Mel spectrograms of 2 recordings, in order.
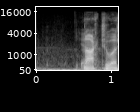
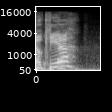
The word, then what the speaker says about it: Noctua: Noctua shells. Noctua? Is that how you say it? Yeah. Noctowl? Like no. A Pokemon? That's a computer fan brand. Oh, okay. Noctua. Yeah, the brown fans. Yeah, that's Nokia?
